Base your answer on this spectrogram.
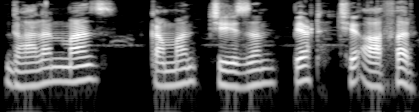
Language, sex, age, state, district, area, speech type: Kashmiri, male, 18-30, Jammu and Kashmir, Anantnag, rural, read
